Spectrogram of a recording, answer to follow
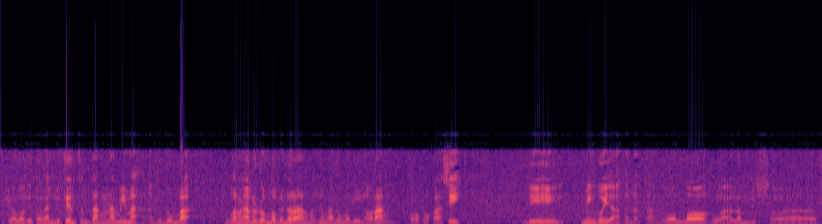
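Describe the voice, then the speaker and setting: Male religious teacher, relaxed conversational lesson with Arabic recitation; muffled lo-fi recording. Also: on the low side, brisk. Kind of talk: casual religious study lesson. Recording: dull lo-fi with faint noise.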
